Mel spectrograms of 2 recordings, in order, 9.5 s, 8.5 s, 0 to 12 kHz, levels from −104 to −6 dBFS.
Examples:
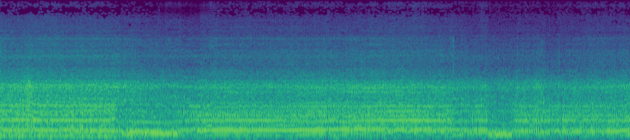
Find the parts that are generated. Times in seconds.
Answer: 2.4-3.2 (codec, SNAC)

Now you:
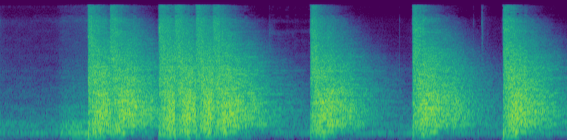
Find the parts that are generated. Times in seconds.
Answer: 0.0-2.5 (codec, SNAC); 3.2-6.8; 7.9-8.5

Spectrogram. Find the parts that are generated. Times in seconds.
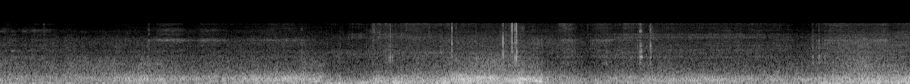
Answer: none

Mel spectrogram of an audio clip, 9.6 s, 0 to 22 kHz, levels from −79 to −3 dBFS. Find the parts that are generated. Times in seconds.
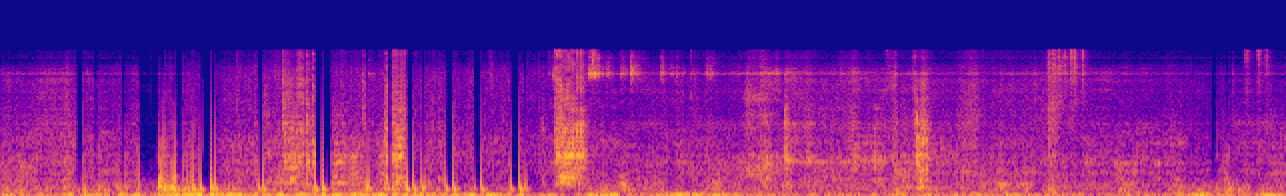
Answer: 0.0-1.4 (codec, SNAC); 4.4-9.6

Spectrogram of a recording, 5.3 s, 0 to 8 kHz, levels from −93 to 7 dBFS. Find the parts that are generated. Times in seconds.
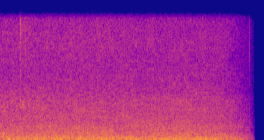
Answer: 1.5-4.7 (codec, SNAC)

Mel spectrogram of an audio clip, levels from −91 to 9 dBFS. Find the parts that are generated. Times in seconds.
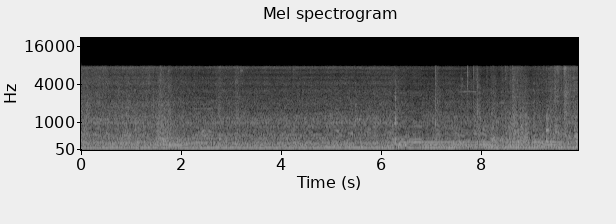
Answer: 6.2-6.8 (codec, SNAC)

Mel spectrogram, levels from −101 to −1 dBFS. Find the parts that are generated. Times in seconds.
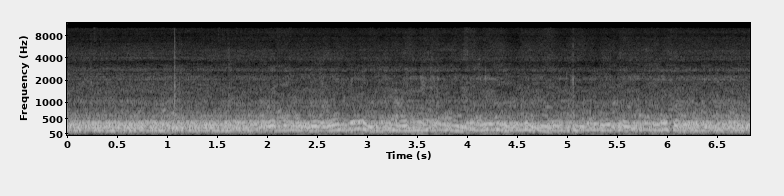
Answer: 2.0-6.1 (codec, SNAC)

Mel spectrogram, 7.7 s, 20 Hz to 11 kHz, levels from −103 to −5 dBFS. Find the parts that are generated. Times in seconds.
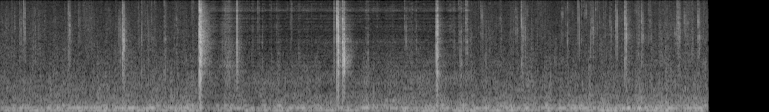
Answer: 2.1-4.7 (codec, SNAC)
